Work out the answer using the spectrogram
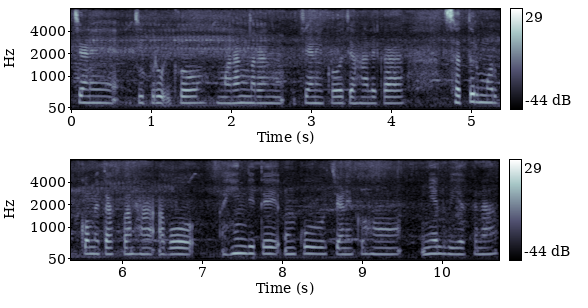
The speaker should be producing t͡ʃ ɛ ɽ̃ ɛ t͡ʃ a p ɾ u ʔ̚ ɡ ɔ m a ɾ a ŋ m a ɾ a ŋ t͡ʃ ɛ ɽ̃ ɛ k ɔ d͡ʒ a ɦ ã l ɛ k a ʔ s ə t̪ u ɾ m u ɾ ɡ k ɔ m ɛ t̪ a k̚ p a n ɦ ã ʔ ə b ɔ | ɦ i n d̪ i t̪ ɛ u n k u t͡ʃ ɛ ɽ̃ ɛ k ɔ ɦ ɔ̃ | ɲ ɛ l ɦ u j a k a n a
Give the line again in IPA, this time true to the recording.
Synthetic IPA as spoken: t͡ʃ ɛ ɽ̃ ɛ t͡ʃ i p ɾ u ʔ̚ k ɔ m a ɾ a ŋ m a ɾ a ŋ t͡ʃ ɛ ɽ̃ ɛ k ɔ d͡ʒ a ɦ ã l ɛ k a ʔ s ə t̪ u ɾ m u ɾ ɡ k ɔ m ɛ t̪ a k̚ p a n ɦ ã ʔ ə b ɔ | ɦ i n d̪ i t̪ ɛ u n k u t͡ʃ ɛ ɽ̃ ɛ k ɔ ɦ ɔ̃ | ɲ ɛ l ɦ u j a k a n a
